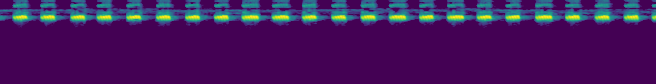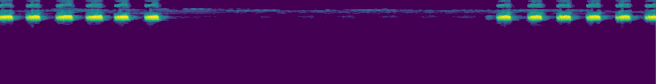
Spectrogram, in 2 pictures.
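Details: Crisp, regular cricket chirps, roughly five per second, continue for six seconds, give way to a pause of over two seconds, then return; surround-sound nature recording meant for relaxing, with nothing else audible.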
